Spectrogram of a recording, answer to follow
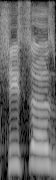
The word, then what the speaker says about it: Chisos: me here in austin texas little roman with chisos addy hattie is it did i say it right that's close i like it she sews boots i like the mountains out in west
